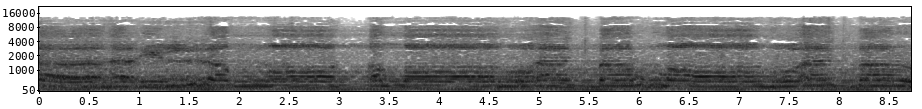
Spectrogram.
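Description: An Eid nasheed: a voice chanting in Arabic, with gliding, ornamented melody lines, over music.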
